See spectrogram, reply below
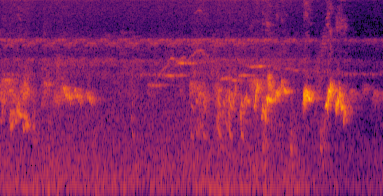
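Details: Three red-whiskered bulbuls in a song contest: soft, buzzy, warbling notes that build into a few loud, sharp whistled notes at the close.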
